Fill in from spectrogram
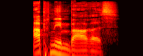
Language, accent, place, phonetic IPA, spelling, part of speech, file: German, Germany, Berlin, [ˈapneːmbaːʁəs], abnehmbares, adjective, De-abnehmbares.ogg
- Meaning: strong/mixed nominative/accusative neuter singular of abnehmbar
